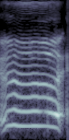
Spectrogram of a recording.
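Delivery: high strained groan of back pain. Retold or imitated. Retelling his pinched back, a high pained groan. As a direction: groan like a nerve just pinched. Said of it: "I was like".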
